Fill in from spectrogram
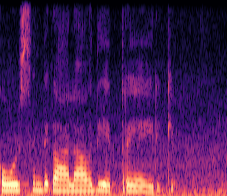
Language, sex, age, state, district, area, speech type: Malayalam, female, 30-45, Kerala, Idukki, rural, read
